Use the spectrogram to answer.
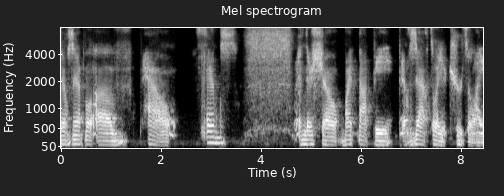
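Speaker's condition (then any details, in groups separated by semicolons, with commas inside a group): Rare muscular dystrophy; Ullrich congenital muscular dystrophy, very rare form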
